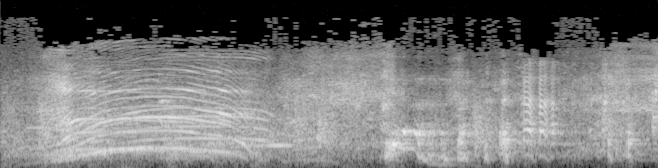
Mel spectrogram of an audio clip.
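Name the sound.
people imitating cows mooing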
